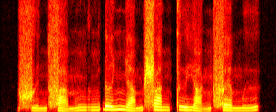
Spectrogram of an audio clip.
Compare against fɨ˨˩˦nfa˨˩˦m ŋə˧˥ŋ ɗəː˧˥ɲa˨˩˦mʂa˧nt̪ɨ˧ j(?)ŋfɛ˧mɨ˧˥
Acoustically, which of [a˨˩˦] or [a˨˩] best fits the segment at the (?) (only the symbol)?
a˨˩˦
